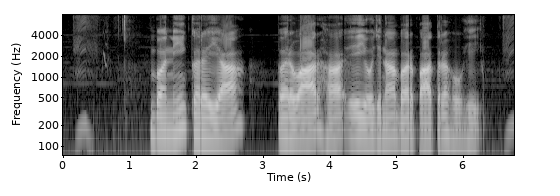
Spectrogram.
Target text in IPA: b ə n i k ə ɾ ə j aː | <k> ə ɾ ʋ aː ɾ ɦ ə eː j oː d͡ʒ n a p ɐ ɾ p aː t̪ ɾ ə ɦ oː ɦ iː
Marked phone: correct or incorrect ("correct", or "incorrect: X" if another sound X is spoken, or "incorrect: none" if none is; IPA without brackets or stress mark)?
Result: incorrect: p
